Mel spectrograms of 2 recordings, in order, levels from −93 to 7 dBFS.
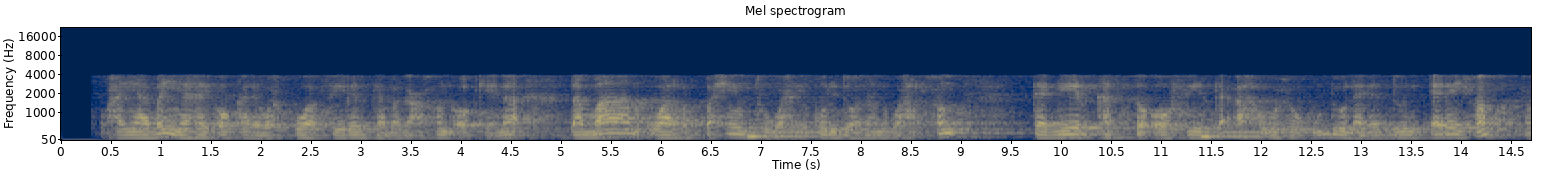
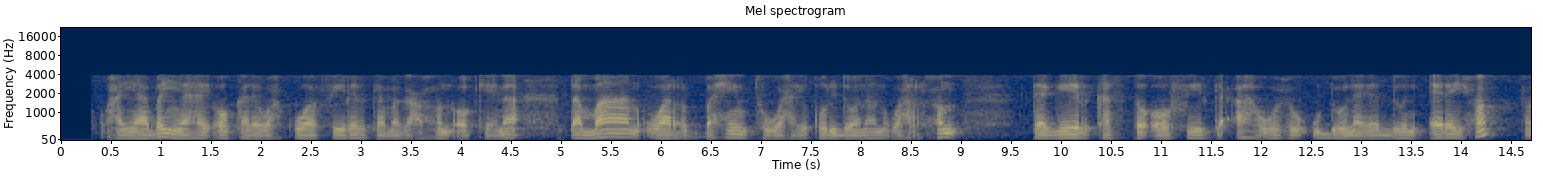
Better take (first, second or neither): second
